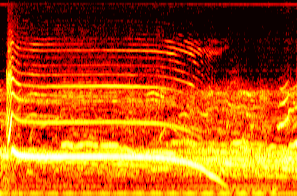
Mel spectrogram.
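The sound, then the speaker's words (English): A loud, drawn-out howl from human voices imitating a dog howling at the moon, holding a steady tone for a few seconds before sliding downward, with other voices faintly joining near the end. “Are you ready to howl?”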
